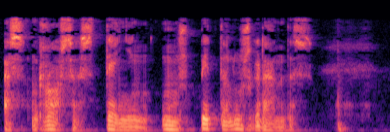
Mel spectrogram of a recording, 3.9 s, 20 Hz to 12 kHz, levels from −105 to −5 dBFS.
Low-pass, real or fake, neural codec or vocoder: 7.2 kHz; real; none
